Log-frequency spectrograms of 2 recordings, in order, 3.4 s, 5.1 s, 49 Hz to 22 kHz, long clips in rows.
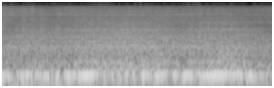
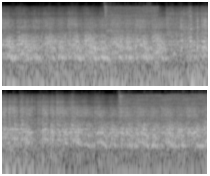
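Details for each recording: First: Abandoned 1969 Ford F100 sat over 30 years, V8 idling smooth and even with no internal knocks or ticks and no smoke, after running a hot wire from battery to coil to bypass switch power loss; fuel pump still not pumping. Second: 1969 Ford F100 sitting 30+ years cranks steadily for several seconds without firing; distributor points not sparking consistently, so the points were cleaned and the old coil was to be replaced with a new one.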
